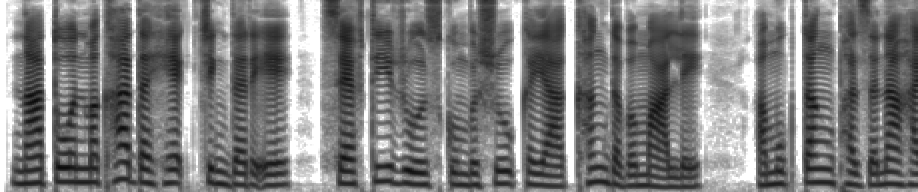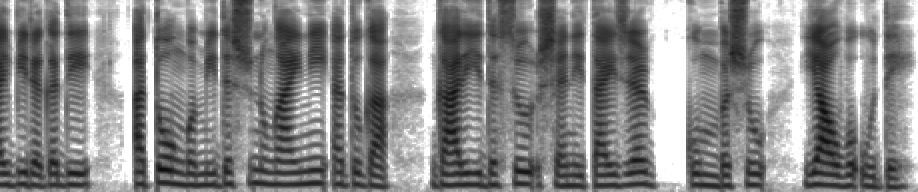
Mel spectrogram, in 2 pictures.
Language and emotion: Manipuri, neutral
